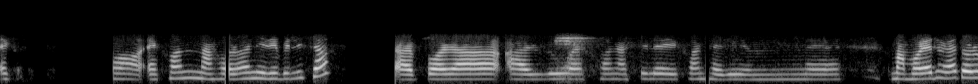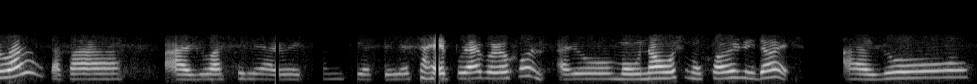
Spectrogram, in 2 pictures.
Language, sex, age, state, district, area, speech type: Assamese, female, 18-30, Assam, Kamrup Metropolitan, urban, conversation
